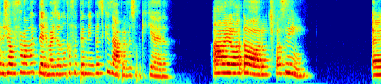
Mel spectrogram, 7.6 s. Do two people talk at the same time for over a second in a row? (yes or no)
no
